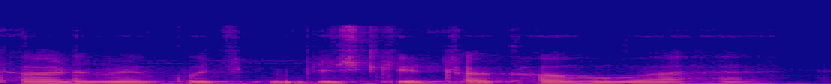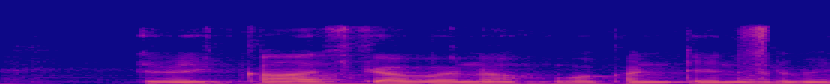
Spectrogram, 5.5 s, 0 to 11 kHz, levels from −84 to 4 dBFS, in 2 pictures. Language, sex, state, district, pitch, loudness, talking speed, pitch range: Hindi, male, Maharashtra, Dhule, 105 Hz, -40 LUFS, 140 wpm, 100-110 Hz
